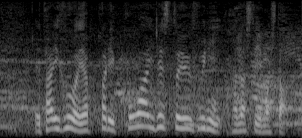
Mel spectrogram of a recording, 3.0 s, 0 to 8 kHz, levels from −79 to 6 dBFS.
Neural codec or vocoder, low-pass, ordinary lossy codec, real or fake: none; none; none; real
